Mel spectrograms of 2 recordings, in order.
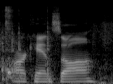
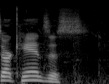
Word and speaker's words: Arkansas: Arkansas. You're saying it wrong. It's Arkansas.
